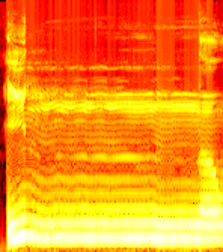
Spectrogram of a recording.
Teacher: Nun yang bertasdid gunnah musyaddadah kita dengungkan selama 3 harakat.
